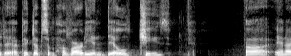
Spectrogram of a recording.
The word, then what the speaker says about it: Havarti: Yeah, Havarti. Harvarti.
